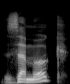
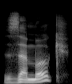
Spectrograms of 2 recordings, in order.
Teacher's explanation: L'exemple classique, c'est zamok, accent sur le A, ça veut dire château. Ok, Mais si on déplace l'accent sur le O, zamok, eh bien là, ça veut dire serrure. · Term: l'accent tonique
